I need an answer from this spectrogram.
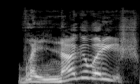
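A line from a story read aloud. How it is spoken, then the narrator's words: Shout. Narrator (Russian): выкрикнул Болдуин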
